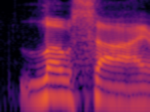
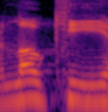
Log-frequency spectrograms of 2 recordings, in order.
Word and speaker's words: loci: You know, in systematic theology, you have different loci or loci, if you were really pronouncing the Latin correctly, different themes, categories.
